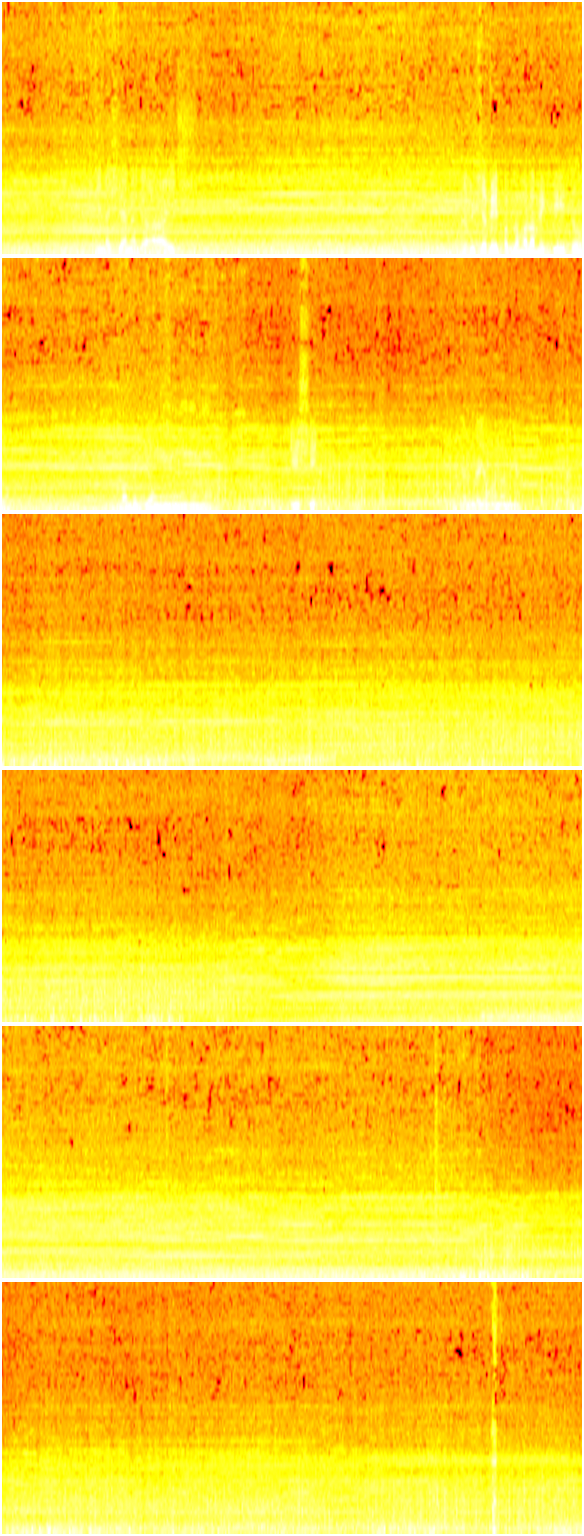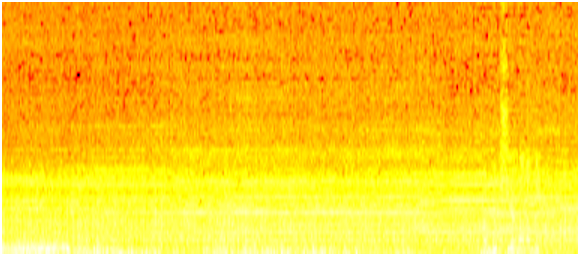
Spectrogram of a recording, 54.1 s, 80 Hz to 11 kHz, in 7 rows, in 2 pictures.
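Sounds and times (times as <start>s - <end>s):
air conditioner whirring hum: 0.0s - 54.0s.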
